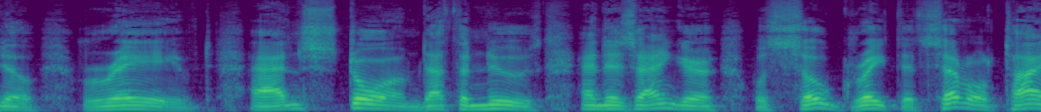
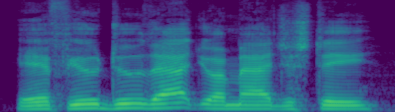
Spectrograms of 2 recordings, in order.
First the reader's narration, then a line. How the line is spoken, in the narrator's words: he said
